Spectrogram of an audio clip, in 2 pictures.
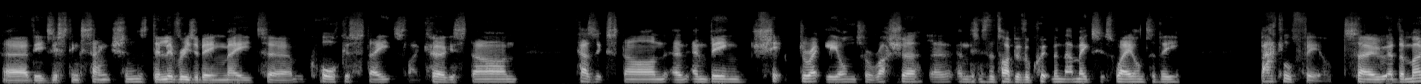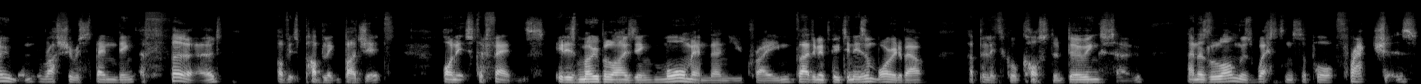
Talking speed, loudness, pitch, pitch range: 165 wpm, -22 LUFS, 120 Hz, 110-125 Hz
